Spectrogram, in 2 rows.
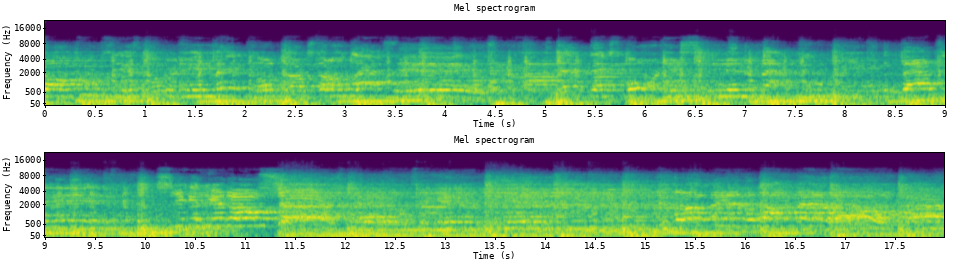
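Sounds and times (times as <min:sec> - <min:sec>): country pop band playing: 0:00.0 - 0:17.9
woman singing: 0:00.0 - 0:17.9.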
